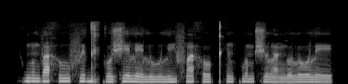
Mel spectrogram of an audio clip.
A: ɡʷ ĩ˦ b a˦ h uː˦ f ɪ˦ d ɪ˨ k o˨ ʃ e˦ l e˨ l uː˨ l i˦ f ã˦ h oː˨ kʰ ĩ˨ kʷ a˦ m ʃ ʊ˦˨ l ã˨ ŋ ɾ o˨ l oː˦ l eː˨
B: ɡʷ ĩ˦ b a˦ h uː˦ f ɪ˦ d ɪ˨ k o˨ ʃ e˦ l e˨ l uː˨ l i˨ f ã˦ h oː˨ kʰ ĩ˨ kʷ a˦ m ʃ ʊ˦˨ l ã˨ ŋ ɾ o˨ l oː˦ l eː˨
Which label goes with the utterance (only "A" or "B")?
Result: A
